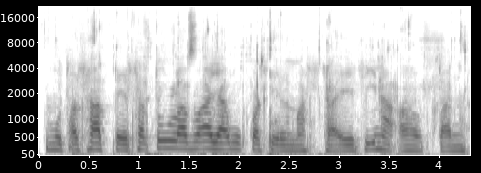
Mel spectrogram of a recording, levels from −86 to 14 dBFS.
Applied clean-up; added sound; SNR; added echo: neural mask model Resemble Enhance denoiser.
